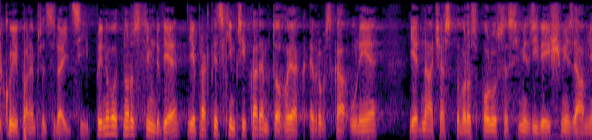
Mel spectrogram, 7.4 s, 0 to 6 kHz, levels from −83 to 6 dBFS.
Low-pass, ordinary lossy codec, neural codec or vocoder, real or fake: 5.4 kHz; AAC, 48 kbps; none; real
